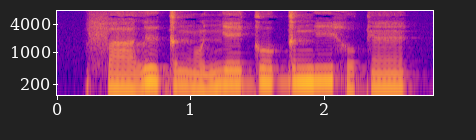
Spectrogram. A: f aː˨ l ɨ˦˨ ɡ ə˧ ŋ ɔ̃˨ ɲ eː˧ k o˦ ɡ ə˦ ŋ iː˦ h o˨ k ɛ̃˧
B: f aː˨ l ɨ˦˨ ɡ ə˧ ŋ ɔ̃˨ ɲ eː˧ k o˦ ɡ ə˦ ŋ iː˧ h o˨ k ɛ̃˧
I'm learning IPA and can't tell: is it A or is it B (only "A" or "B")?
A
